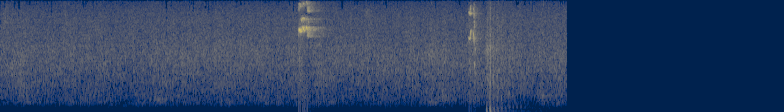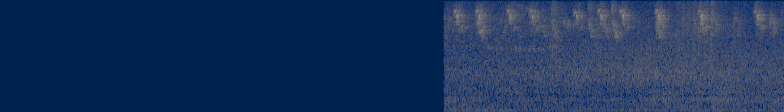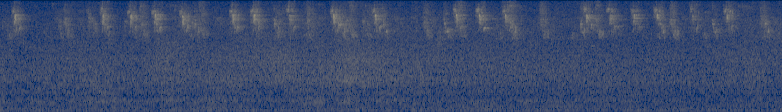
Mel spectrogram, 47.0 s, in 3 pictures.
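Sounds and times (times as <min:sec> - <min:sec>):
faint high-pitched bird chirping: 0:06.0 - 0:06.5, 0:09.4 - 0:10.1.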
